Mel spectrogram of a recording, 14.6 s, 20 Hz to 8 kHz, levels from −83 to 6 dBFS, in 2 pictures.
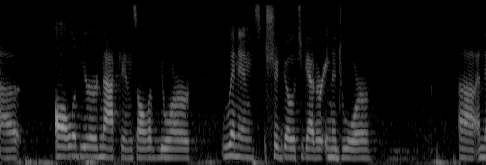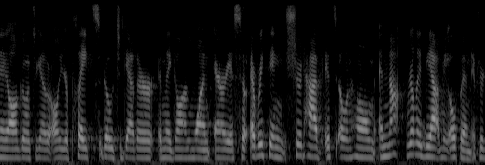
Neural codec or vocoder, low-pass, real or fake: codec, 16 kHz, 2 kbps, X-Codec, HuBERT features, trained on general audio; 7.2 kHz; fake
